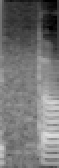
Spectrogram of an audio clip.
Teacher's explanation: दंत व्यंजन। जिन व्यंजनों का उच्चारण दांत की सहायता से होता है, इसमें जीभ की नोक ऊपरी दांत पंक्ति का स्पर्श करती है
